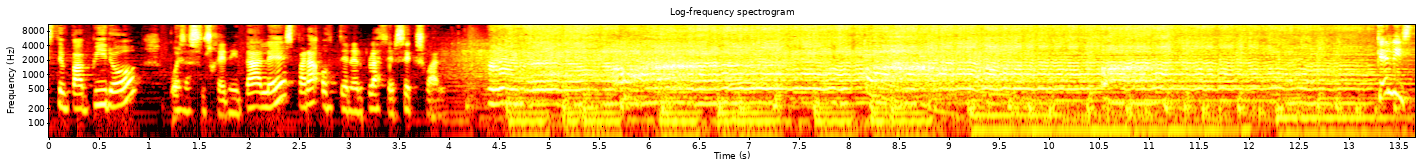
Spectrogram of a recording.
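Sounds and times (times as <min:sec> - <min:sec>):
speech: 0:00.0 - 0:07.0
dense steady drone of buzzing bees: 0:04.4 - 0:13.5
laughter: 0:05.0 - 0:12.2.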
